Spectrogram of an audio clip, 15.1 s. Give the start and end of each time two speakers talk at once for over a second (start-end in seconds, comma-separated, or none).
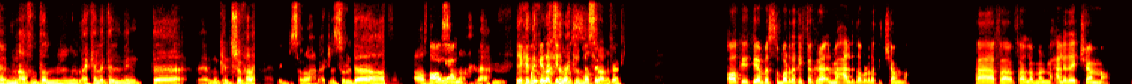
7.0-8.3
